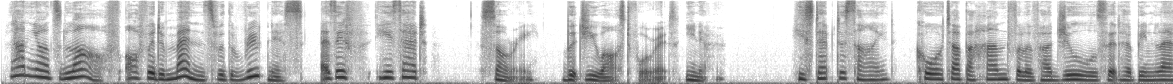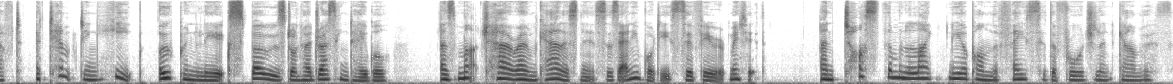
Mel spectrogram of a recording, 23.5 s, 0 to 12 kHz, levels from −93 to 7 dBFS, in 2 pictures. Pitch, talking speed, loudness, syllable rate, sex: 195 Hz, 155 wpm, -20 LUFS, 4.3 syllables/s, female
